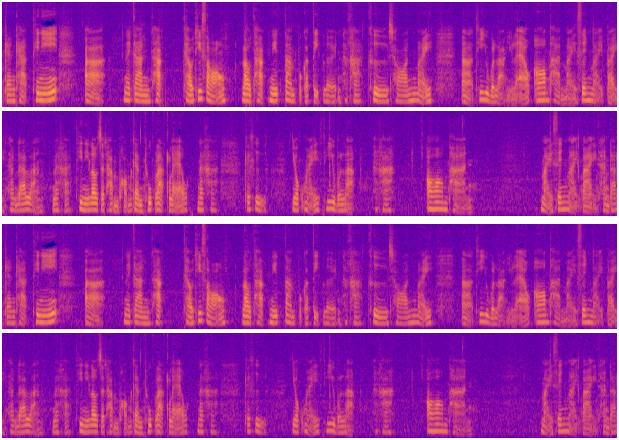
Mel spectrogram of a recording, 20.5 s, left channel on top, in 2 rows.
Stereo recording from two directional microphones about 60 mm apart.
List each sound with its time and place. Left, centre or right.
0.0 s speech: left
19.2 s speech: left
